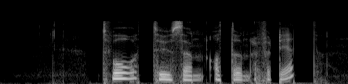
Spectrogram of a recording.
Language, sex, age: Swedish, female, 26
